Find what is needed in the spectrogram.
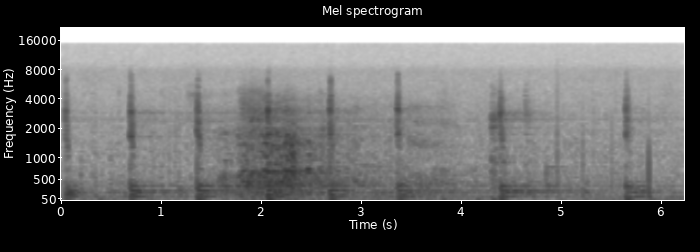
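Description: Heartbeat sound effect: sharp, low knocks, about one every two-thirds of a second, as the fighter's heart is tested. A short burst of audience laughter comes about two seconds in.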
